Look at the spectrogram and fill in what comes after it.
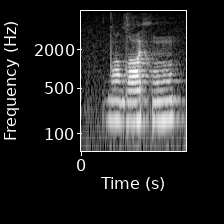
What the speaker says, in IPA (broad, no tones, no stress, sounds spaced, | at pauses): dˤ ɛ̃ dˤ ɛ x õ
